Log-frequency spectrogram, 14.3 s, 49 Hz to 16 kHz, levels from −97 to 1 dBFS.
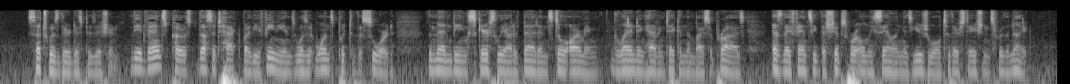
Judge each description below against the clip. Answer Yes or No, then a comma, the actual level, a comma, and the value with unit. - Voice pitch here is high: No, low, 120 Hz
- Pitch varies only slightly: Yes, narrow, 2.3 semitones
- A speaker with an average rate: No, fast, 220 wpm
